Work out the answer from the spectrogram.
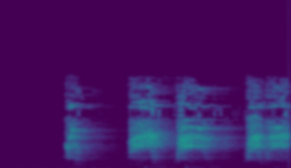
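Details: Female black francolin voice meant to excite males. A harsh, scratchy note is followed by a pause, then three loud, grating notes in quick succession. No other sounds.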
